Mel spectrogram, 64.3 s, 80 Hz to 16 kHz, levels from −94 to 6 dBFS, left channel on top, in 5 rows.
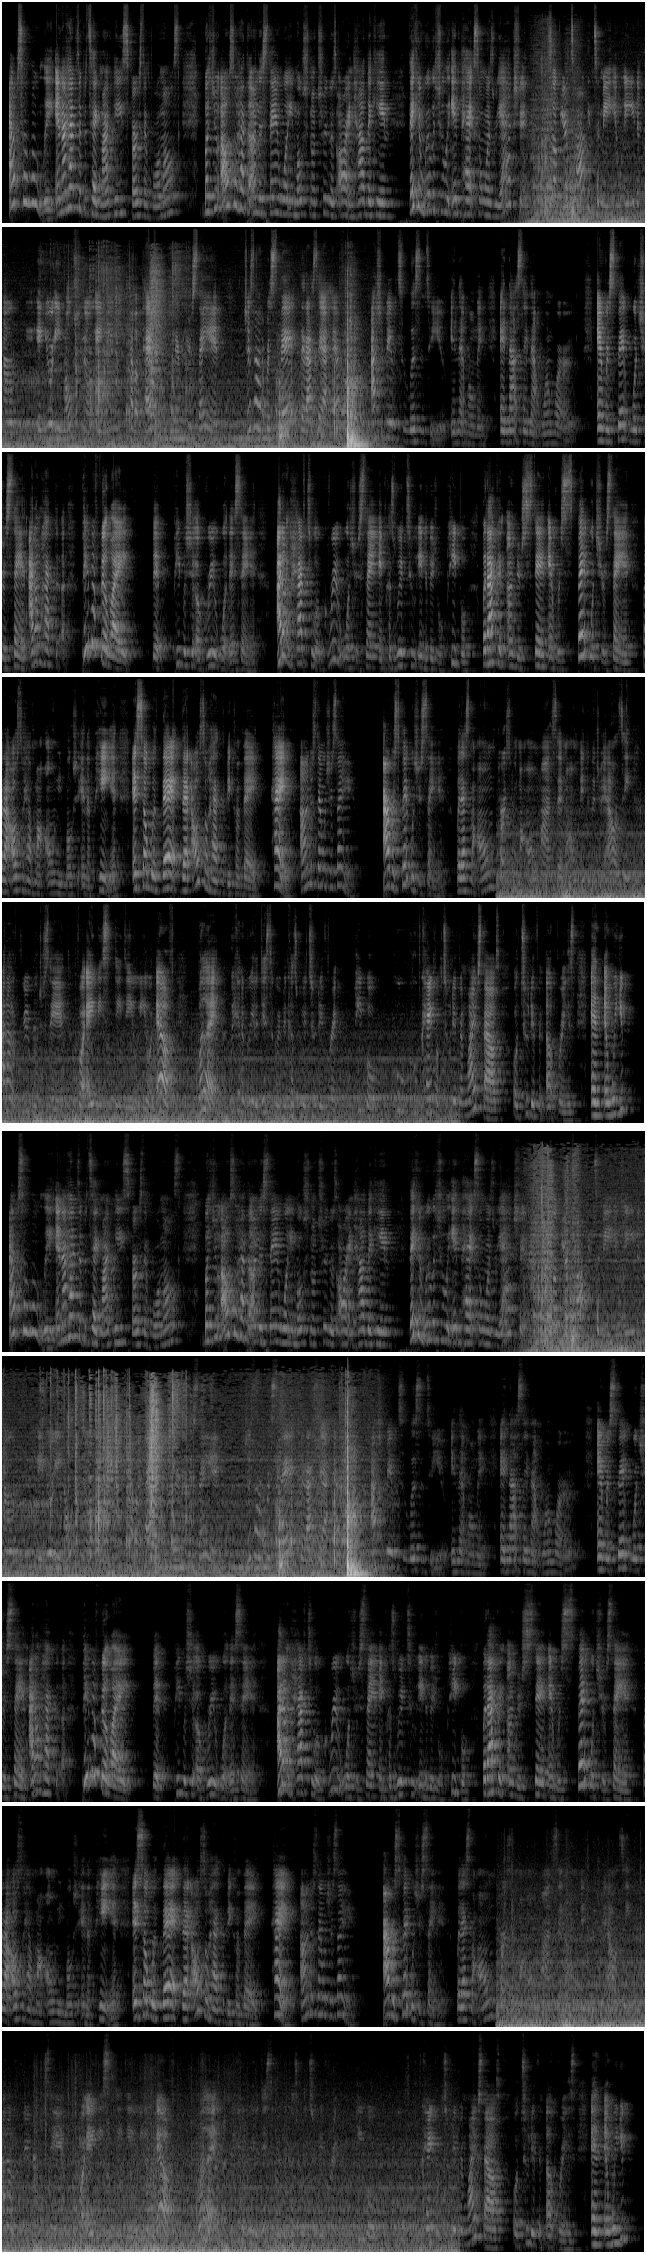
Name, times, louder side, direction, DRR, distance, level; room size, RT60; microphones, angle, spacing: voice 1, 0.1-10.5 10.9-17.2 17.7-19.9 20.2-24.3 24.5-28.2 28.7-28.9 29.2-31.0 31.2-35.0 35.3-43.7 44.0-45.6 46.2-47.4 47.7-52.7 53.0-55.1 55.4-58.2 58.5-58.9 59.3-63.9, left 5 dB, 50° left, 5 dB, 2.3 m, -44 dB
sound 1, 10.4-20.7, right 3 dB, 90° right, 1.5 m, -36 dB
sound 2, 48.4-60.6, right 3 dB, 55° right, 0.5 m, -39 dB
12.5 x 11.0 x 8.6 m, 0.66 s
head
